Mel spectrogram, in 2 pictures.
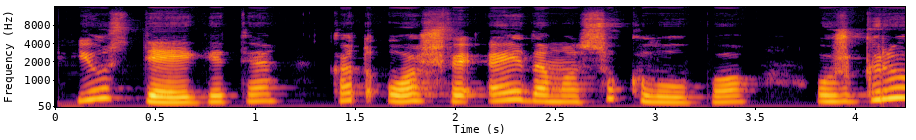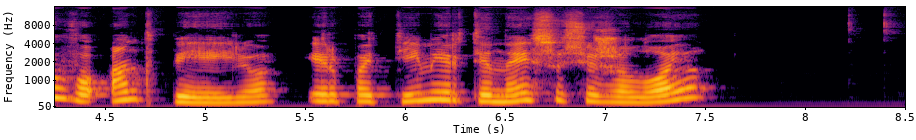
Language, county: Lithuanian, Vilnius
